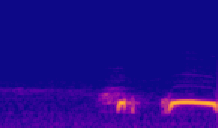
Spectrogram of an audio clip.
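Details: Calling decoy spotted dove used to attract wild doves: a short soft note, then one sustained, even, mellow coo that drops slightly at the end, with clean silence before it.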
